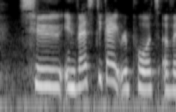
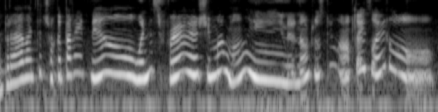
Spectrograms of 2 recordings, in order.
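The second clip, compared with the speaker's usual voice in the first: high, far-off snowflake voice; mock dainty voice, much higher; 11 semitones higher than usual. Shown as a demonstration. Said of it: "that was my, uh, snowflake voice".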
